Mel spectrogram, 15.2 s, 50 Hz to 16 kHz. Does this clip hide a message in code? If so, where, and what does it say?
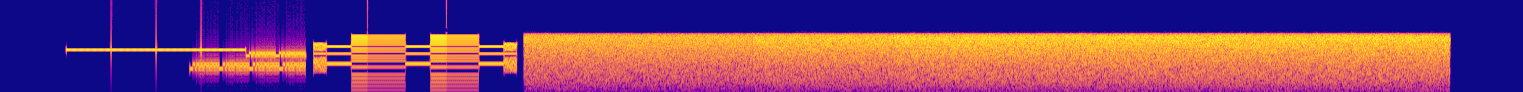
Yes: dial-up modem handshake (V.34 or later) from 0.7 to 14.5 s, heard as a whistle, warbles, then hiss.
